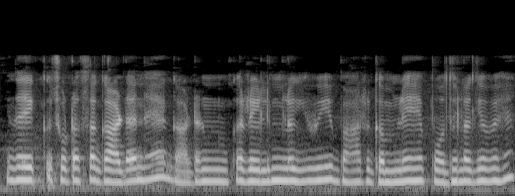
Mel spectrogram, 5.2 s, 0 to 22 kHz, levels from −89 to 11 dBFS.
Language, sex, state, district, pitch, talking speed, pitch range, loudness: Hindi, female, Punjab, Pathankot, 220 Hz, 195 wpm, 210-230 Hz, -16 LUFS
